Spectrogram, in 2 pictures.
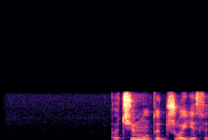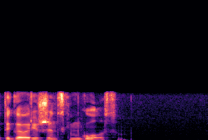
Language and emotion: Russian, neutral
